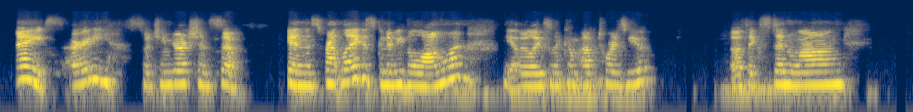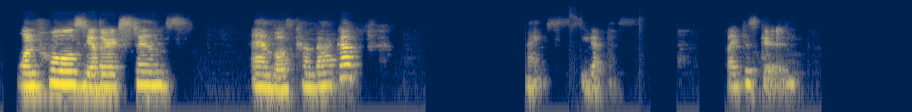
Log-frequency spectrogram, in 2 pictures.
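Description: A young woman speaks calmly, giving instructions close by.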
